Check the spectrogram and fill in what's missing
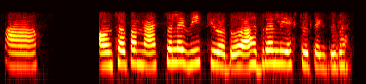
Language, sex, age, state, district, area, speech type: Kannada, female, 18-30, Karnataka, Chikkamagaluru, urban, conversation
